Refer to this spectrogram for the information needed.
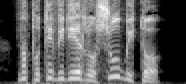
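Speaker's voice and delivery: sudden, high-pitched, exclaiming voice. A narrator reads one character answering another, exclaiming. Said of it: "esclamò Edoardo".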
